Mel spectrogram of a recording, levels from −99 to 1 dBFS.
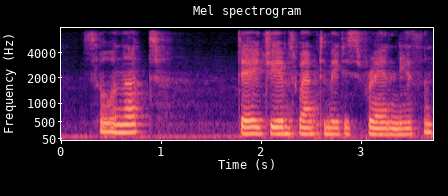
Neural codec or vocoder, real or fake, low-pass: codec, 16 kHz, 16 kbps, FreqCodec, smaller model; fake; 7.2 kHz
